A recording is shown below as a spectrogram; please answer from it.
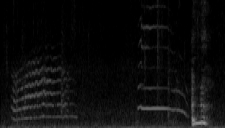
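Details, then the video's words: British Shorthair kitten crying in its sleep, as if having a nightmare: two thin, high mews, the first slightly falling and about half a second long, the second longer and level before dropping, then a short louder squeak over a low hum. "Nanaginip na pusa, umiiyak habang natutulog. Kitten Having a nightmare, crying while asleep"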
